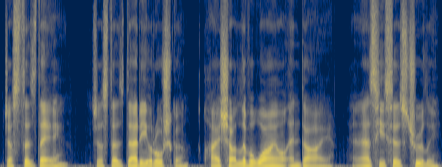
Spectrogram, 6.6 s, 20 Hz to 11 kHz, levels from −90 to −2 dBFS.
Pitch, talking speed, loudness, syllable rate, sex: 125 Hz, 165 wpm, -18 LUFS, 4.4 syllables/s, male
